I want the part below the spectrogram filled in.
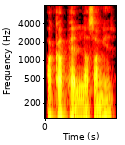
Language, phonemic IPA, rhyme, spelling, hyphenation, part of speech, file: Norwegian Bokmål, /akaˈpɛlːasɑŋər/, -ər, acappellasanger, a‧cap‧pel‧la‧sang‧er, noun, Nb-acappellasanger.ogg
- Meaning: indefinite plural of acappellasang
